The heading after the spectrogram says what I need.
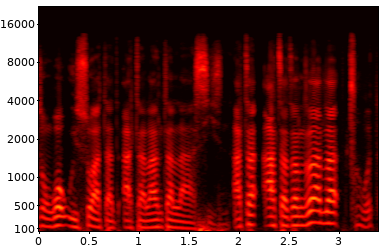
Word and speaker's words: Atalanta: And I'm using it based on what we saw at Atalanta last season.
